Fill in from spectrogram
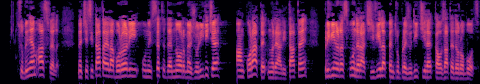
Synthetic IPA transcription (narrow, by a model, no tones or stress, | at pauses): subliniamʔast̪fe̞l | ne̞t͡ʃe̞sit̪at̪eae̞labo̞ɾəɾiunujse̞t̪d̪e̞no̞rme̞ʒuɾid̪it͡ʃe̞ | aŋko̞ɾat̪e̞ʔɨnre̞alit̪at̪e̞ | pɾivind̪rəspund̪eɾeat͡ʃiviləpe̞nt̪ɾupɾe̞ʒud̪it͡ʃiːle̞kauzat̪e̞d̪e̞ɾo̞bo̞t̪sʲ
